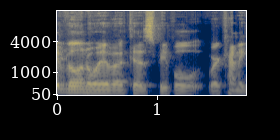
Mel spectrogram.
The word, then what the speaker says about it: Villanueva: alejandro i'm gonna say villanueva from now on y'all got mad at me for pronouncing it in the the spanish way um double l is why in spanish um i am bi-literate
